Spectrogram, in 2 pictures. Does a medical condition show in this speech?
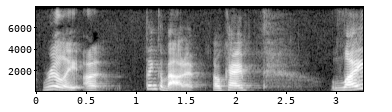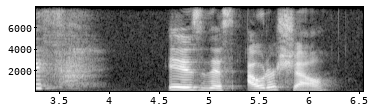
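No.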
